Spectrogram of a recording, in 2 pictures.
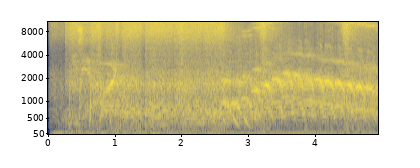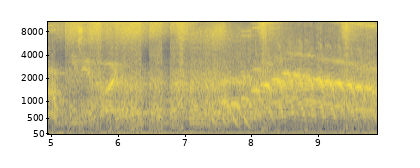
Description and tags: What Can I Say!I'm Crazy 4 Techno.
